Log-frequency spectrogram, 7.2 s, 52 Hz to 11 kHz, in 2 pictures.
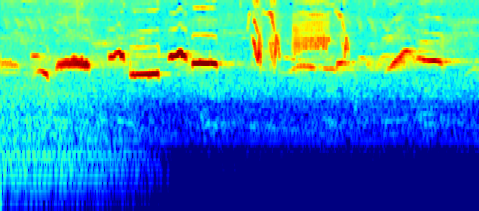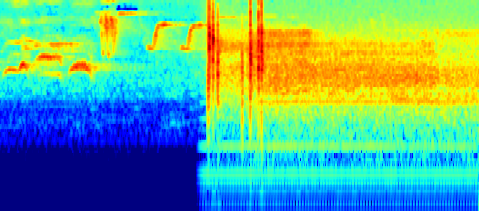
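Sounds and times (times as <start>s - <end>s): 
blackbird singing: 0.0s - 5.2s
low hum: 5.1s - 7.1s.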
